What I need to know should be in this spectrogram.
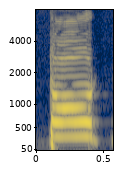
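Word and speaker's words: taught: अब यहां पे जी एच साइलेंट है। ये साइलेंट है। इसको हम लोग टॉ तो इसको हम लोग पढ़ेंगे टॉट। क्या पढ़ेंगे? इसको हम लोग टॉट पढ़ेंगे। टॉट टी ओ यू जी एच टी यानी जी एच साइलेंट रहेगा। ठीक है?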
